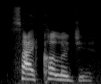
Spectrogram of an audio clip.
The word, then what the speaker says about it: psychology: as psalm it's sam psychology some cupboard and psychology you want to change some cupboard psychology letter p is silent in this words we have silence letter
